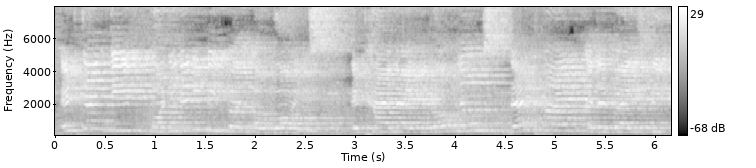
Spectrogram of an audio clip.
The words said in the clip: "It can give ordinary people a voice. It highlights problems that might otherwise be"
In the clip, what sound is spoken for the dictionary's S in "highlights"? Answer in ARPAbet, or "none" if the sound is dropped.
none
